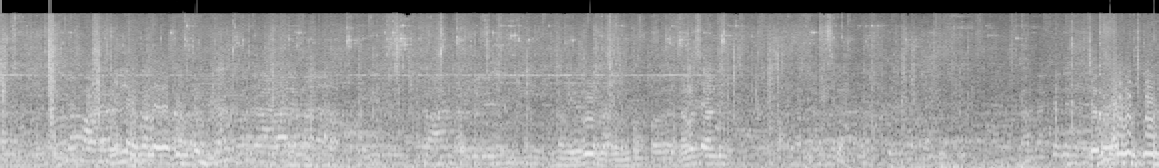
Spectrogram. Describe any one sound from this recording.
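Several men and women talk at once nearby, with animation.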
